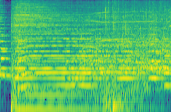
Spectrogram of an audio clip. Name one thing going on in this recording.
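Fiddles play a lively tune with a full band.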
